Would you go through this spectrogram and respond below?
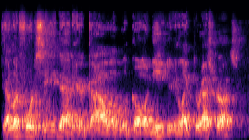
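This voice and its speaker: A man hosting a sports betting show, chatting casually and loudly with plenty of swearing while he eats on air. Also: medium pitch, fairly even intonation, fast. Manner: loud, profane, rambling banter. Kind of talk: casual live-stream chat while eating. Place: small studio. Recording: echoey room.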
